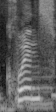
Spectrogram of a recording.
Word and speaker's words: Quince: Today Explained support today comes from Quince, which rhymes with since but is spelt with a Q-U.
